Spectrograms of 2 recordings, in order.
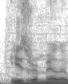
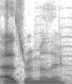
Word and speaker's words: Ezra Miller: which will no I'm just playing it's starring isra Miller which loves him cuz he's in that movie it's pronounced Ezra Miller how did I say it Ezra Ezra my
